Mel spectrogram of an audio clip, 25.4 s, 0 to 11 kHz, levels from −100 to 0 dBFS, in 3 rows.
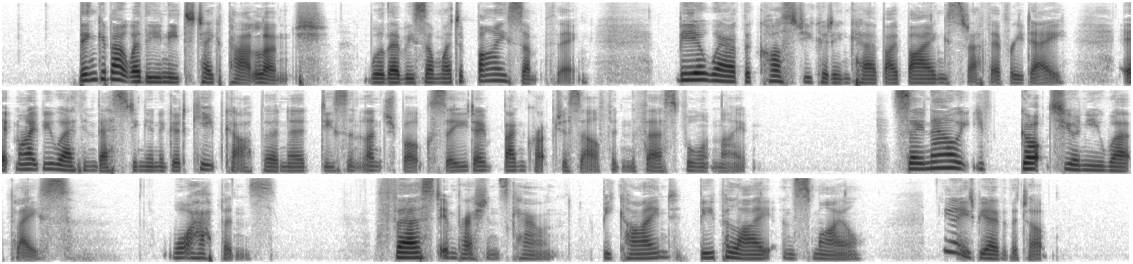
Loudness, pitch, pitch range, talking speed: -25 LUFS, 170 Hz, 155-210 Hz, 190 wpm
